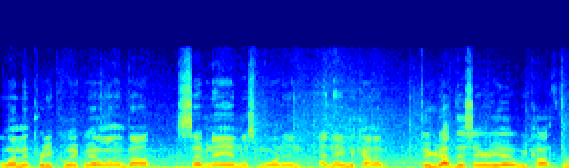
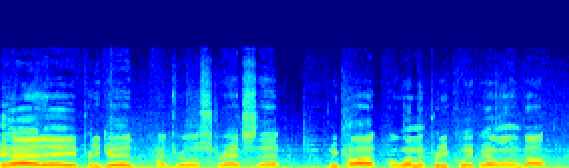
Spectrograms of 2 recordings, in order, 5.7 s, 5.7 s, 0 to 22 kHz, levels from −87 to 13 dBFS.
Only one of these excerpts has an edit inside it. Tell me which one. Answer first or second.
first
